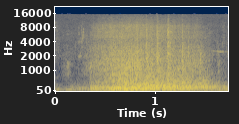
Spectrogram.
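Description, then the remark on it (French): A French window slides open in one continuous rolling rumble with a slight scrape, fairly loud, lasting under two seconds with no voices. “Porte, fenêtre, jardinet.”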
